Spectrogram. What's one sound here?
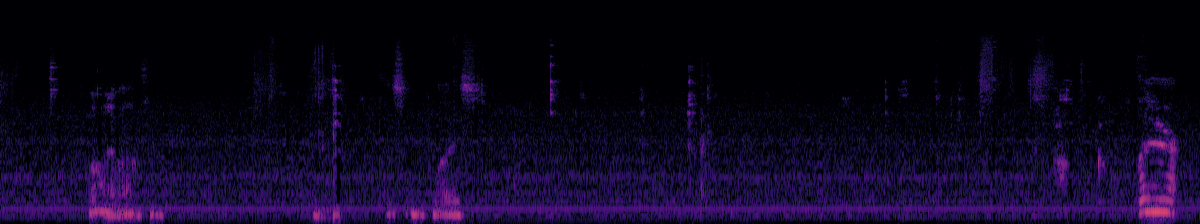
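Small metal parts click and clink against a metal plate.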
